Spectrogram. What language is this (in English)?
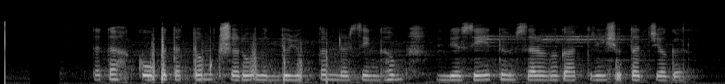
Sanskrit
